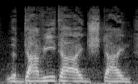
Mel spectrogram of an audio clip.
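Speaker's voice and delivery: usual speaking voice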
